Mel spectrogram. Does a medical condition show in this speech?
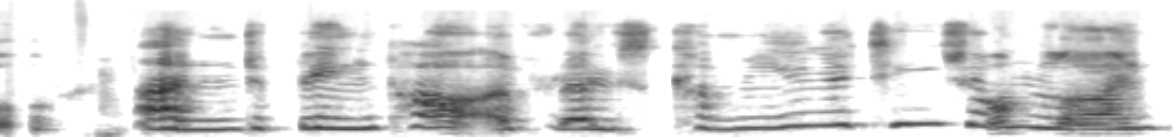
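Yes: cerebral palsy.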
